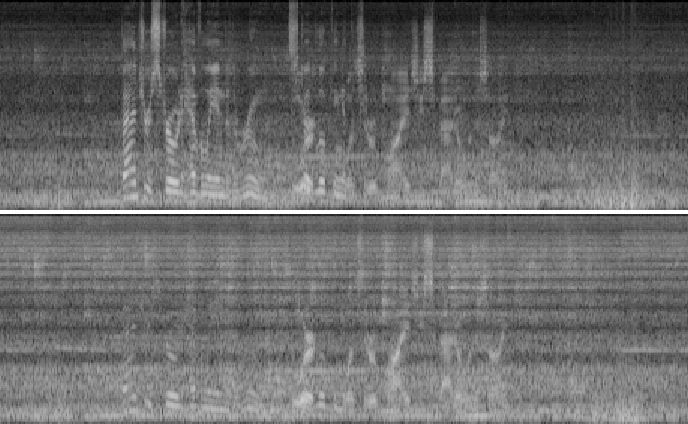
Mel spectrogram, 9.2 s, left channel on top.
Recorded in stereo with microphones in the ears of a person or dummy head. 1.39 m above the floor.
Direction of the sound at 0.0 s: 65° right (ahead or behind).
